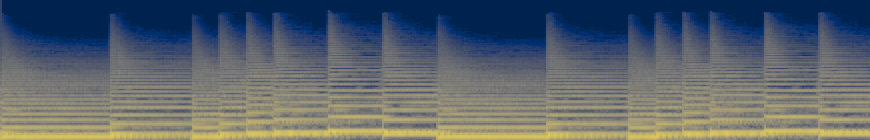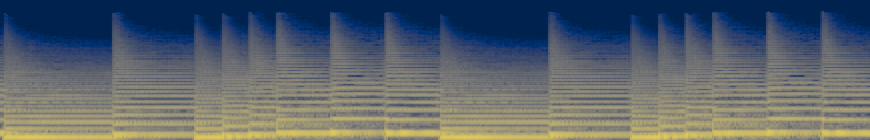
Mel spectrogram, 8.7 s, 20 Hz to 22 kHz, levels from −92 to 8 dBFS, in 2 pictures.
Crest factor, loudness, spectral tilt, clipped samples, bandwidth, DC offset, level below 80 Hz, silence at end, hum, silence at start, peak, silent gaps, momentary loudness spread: 10 dB; -12 LUFS; -8 dB/octave; under 0.1%; 8.8 kHz; 0.1%; -26 dBFS; 0 s; none; 0 s; -2 dBFS; none; 3 LU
